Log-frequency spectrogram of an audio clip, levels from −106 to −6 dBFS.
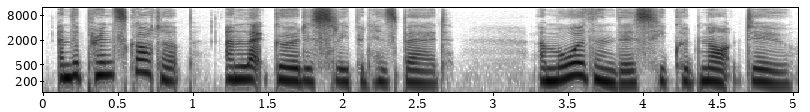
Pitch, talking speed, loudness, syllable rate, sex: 215 Hz, 240 wpm, -20 LUFS, 5.3 syllables/s, female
